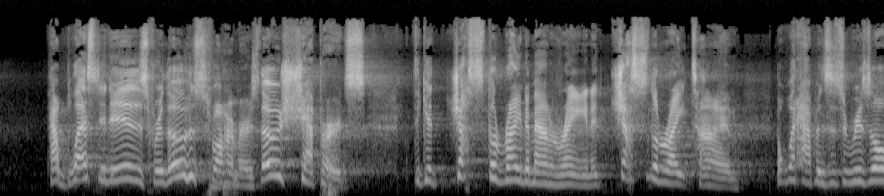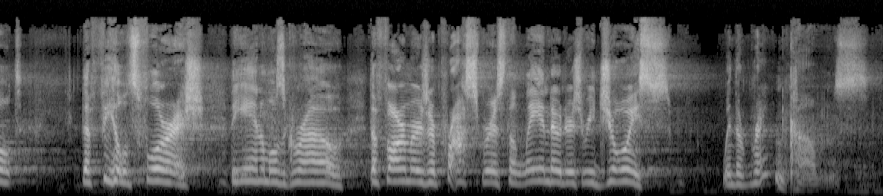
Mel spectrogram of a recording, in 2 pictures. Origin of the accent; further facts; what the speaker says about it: Texas, United States; also born or lived in New Jersey; When I was a kid growing up in Texas and Jersey, we had all kinds of songs, patriotic songs that we sang.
